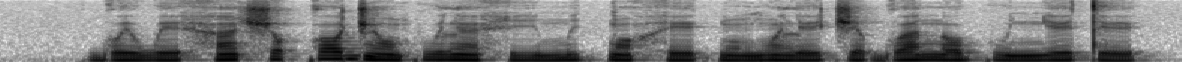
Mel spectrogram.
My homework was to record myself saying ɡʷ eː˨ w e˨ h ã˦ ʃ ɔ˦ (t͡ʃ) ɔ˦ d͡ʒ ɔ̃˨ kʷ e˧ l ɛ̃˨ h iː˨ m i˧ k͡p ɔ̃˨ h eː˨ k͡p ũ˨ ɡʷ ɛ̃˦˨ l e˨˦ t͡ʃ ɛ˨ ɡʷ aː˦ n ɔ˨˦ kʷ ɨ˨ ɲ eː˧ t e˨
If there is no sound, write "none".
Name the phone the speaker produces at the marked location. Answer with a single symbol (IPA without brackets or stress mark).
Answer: k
